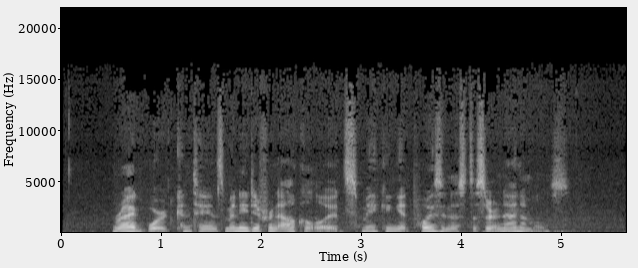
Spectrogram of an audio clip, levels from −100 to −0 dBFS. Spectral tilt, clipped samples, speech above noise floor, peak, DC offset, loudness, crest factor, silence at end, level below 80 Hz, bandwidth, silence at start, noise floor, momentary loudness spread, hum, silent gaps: -4 dB/octave; under 0.1%; 30 dB; -12 dBFS; under 0.1%; -32 LUFS; 22 dB; 0.6 s; -64 dBFS; 16.5 kHz; 0.55 s; -62 dBFS; 11 LU; none; none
